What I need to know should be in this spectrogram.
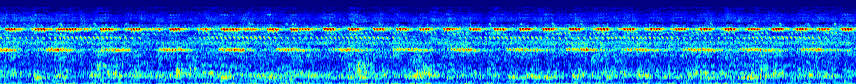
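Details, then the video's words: Cricket chirping, a recording used to drive away rats, lull people to sleep and tutor songbirds; shrill, high pulsed chirps repeat steadily about four times a second, with a fainter lower tone pulsing alongside and a soft hiss behind. "Suara jangkik pengusir tikus pengantar tidur"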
